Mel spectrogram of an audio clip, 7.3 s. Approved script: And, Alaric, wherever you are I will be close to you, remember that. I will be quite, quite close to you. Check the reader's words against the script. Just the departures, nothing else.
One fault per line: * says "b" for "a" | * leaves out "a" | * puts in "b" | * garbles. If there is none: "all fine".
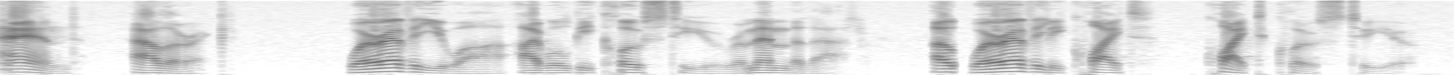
* says "wherever" for "will"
